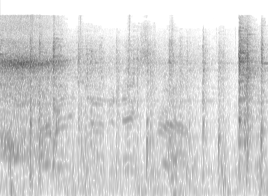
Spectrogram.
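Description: Wooden roller coaster train clicking along the track at the start of the lift hill, with a rider's faint breathing and murmuring over it.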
